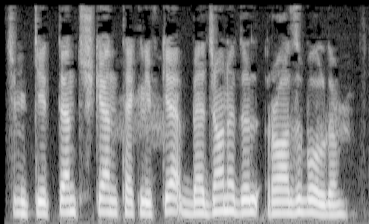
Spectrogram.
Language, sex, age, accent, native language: Uzbek, male, 18-24, Xorazm, Uzbek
